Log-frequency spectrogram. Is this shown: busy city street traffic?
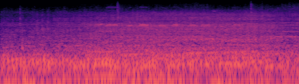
yes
